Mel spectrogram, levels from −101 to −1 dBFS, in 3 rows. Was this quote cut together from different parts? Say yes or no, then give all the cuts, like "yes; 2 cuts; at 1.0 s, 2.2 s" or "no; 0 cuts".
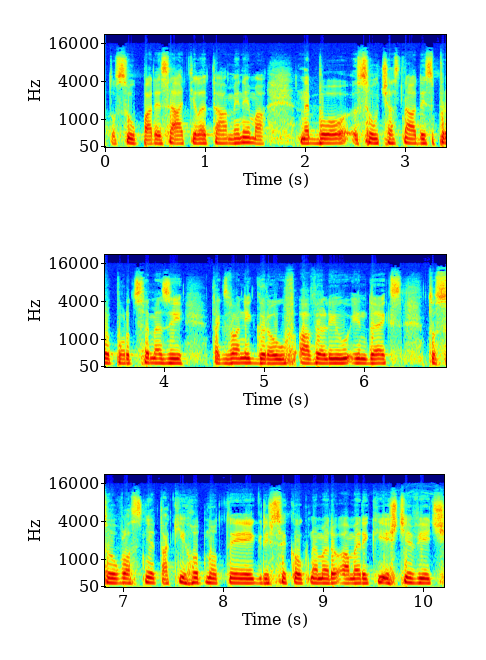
no; 0 cuts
